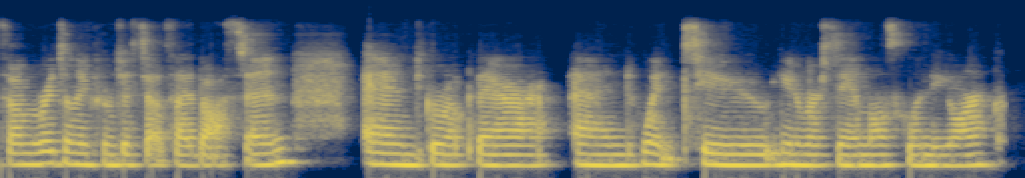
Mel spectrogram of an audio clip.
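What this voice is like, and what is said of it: American accent. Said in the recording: “you'll detect an accent there from ... I'm from America, not a Canadian accent, an American accent.”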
